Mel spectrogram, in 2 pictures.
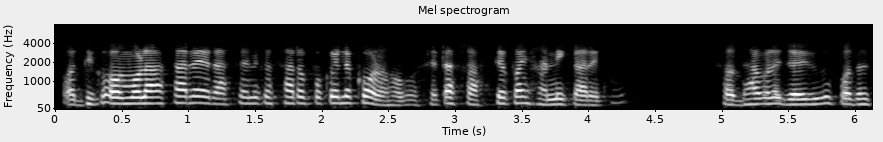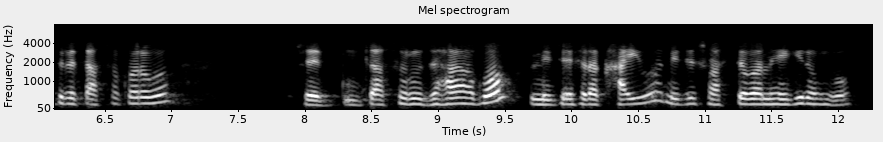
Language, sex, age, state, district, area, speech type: Odia, female, 60+, Odisha, Kandhamal, rural, conversation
